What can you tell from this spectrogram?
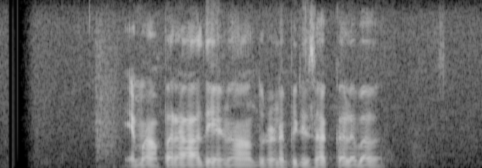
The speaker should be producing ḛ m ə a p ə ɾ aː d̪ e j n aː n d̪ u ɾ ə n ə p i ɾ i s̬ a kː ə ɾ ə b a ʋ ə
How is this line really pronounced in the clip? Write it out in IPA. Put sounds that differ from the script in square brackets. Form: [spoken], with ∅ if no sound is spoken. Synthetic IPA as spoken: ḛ m ə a p ə ɾ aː d̪ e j n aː n d̪ u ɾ ə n ə p i ɾ i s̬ a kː ə [l] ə b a ʋ ə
